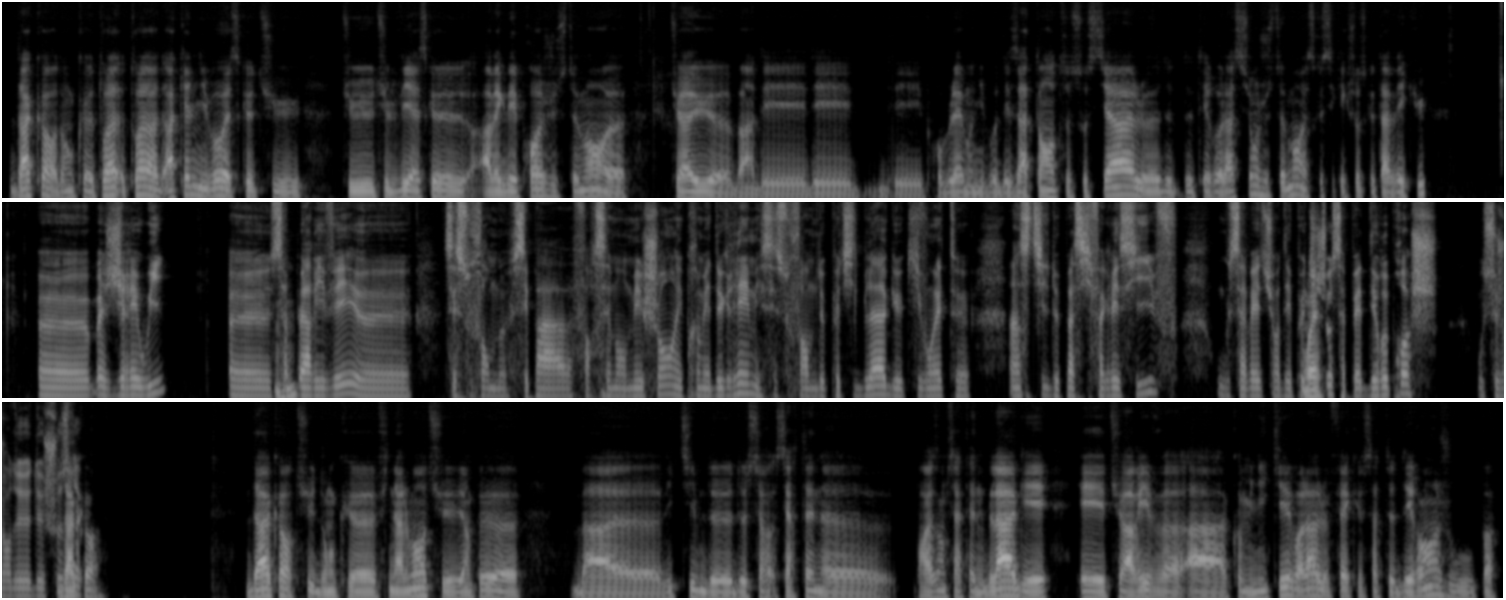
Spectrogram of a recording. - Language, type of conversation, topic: French, advice, Comment gérer les changements dans mes relations et mes attentes sociales ?
- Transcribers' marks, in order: static; tapping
